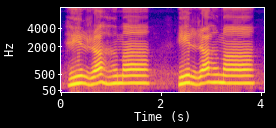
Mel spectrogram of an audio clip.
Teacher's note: را کو موٹا پڑھنے کی بجائے باریک پڑھتی ہے اور ہا کی بجائے گول ہا پڑھتی ہے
